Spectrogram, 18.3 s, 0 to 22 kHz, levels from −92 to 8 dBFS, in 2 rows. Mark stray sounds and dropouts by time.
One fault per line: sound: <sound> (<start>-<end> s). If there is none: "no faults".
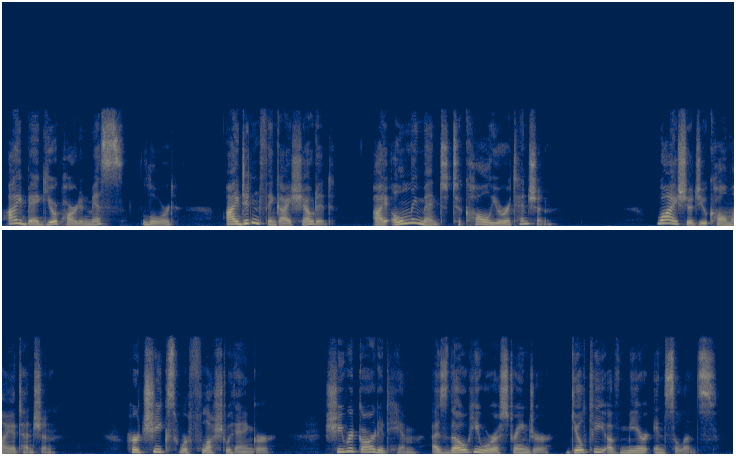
no faults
